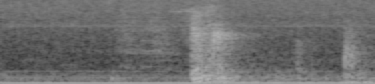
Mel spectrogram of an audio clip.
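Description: door being closed

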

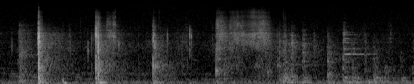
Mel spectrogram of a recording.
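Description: refrigerator door opening

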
